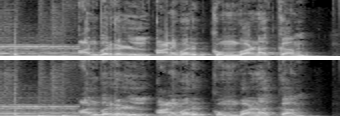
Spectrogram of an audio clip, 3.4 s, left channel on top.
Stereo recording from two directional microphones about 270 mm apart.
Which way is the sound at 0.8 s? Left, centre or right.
Left.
